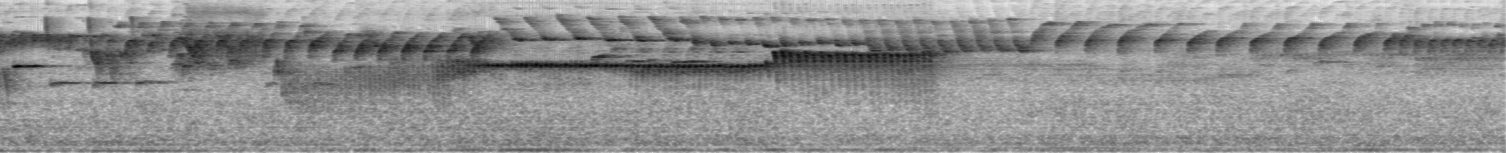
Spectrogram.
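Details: Belgian canary in continuous song, offered to spur a cold canary into singing: varied rapid trills, a long buzzy sustained trill in the middle, then evenly spaced pulsing notes repeated several times a second.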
